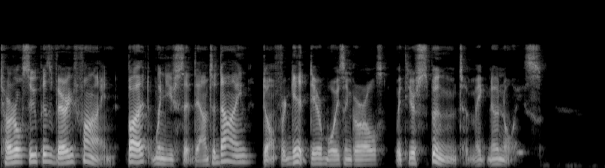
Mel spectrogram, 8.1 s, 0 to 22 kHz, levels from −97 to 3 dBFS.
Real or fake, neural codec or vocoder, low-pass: fake; codec, 16 kHz, 8 kbps, FreqCodec, larger model; 7.2 kHz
